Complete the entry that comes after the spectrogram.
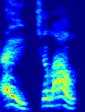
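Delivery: high-pitched warning call; sharp hey. Retold or imitated. Telling the kid to calm down, high sharp call. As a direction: pitch it up to snap him out of it. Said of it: "be like".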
